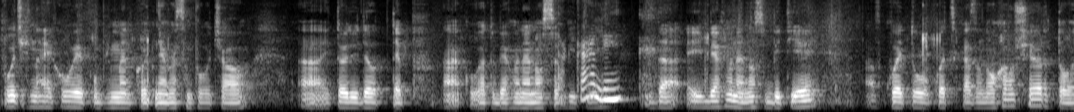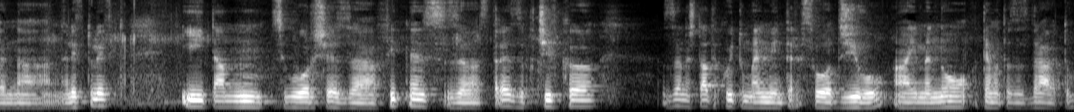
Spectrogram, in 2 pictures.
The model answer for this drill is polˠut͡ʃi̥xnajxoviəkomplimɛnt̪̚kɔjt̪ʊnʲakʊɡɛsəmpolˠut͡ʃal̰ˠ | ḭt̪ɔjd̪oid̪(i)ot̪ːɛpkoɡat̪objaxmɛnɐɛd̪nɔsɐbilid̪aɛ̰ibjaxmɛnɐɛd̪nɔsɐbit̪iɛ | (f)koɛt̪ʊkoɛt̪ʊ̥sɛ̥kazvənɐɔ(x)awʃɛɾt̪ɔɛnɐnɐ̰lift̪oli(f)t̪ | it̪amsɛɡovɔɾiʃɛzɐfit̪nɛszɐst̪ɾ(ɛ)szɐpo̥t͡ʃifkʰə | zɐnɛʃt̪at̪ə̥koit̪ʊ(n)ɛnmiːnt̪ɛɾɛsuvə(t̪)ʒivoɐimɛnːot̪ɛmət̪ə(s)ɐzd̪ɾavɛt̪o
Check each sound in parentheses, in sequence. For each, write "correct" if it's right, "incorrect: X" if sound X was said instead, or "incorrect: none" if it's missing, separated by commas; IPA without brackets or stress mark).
incorrect: ɛ, correct, correct, correct, correct, incorrect: m, correct, incorrect: z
